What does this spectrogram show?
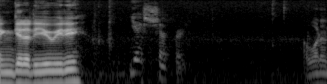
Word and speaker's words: EDI: is a jar why are you named Ed Ed is the phonetic pronunciation of EDI that is an acronym for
